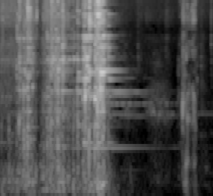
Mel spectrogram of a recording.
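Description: Glass and ceramic ornaments rustling and clinking together in a cardboard box as a hand rummages through them, ending in a sharp clink about a second in whose ringing tone fades over the next second.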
